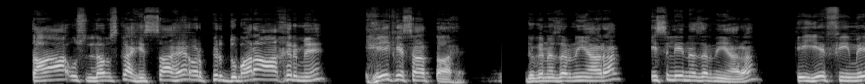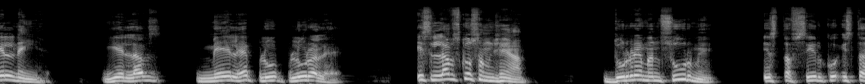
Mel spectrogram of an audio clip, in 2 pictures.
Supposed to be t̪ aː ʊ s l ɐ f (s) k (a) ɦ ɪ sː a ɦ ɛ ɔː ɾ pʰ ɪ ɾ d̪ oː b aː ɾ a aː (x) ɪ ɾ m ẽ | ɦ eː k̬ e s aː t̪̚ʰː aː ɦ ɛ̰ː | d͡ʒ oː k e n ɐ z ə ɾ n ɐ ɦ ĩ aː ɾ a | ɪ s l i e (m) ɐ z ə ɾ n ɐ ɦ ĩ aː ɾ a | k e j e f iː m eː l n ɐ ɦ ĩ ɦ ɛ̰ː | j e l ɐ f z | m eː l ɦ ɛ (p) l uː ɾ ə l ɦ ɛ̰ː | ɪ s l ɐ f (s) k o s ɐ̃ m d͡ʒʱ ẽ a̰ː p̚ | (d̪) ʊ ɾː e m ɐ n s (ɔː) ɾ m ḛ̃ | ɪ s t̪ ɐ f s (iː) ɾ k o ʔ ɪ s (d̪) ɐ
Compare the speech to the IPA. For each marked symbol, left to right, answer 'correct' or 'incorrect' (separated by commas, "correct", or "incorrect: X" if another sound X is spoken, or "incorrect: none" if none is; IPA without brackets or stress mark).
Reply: incorrect: z, correct, correct, incorrect: n, correct, incorrect: z, correct, incorrect: uː, correct, incorrect: t̪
